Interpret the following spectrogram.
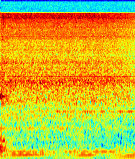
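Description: Faint steady low hum with soft hiss, a pause between spoken lines: near-silent background tone.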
